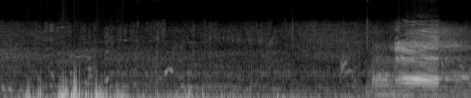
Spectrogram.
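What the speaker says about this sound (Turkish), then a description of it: "Şurada bir koyun ötüyor." People talk over outdoor zoo animal sounds, then a loud, wavering sheep bleat rises near the end.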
